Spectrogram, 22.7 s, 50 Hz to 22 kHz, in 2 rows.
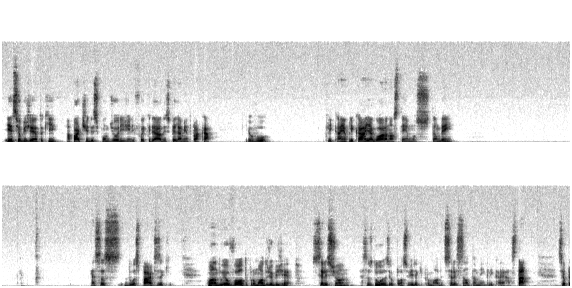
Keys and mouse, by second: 0.1 click, 5.2 click, 7.4 Tab, 8.2 shift+middle click, 8.6 shift+middle click, 9.0 click, 9.4 g, 10.6 click, 10.9 g, 12.6 middle click, 12.8 middle click, 13.4 middle click, 13.9 Tab, 19.1 click, 20.6 click.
